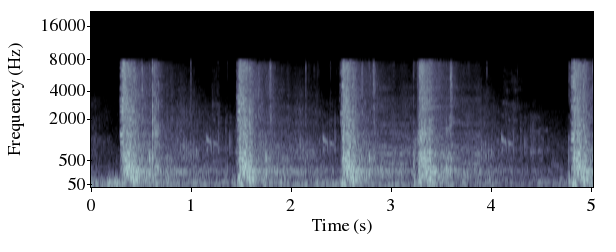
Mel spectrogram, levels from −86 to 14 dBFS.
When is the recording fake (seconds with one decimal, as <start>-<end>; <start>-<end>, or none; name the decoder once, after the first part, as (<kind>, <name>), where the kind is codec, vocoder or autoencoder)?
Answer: 2.9-3.9 (codec, SNAC)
